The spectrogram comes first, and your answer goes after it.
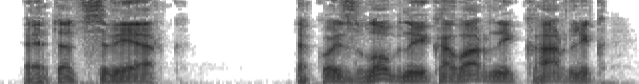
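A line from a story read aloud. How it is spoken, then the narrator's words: Stern, instructive reminder. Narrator (Russian): еще раз строго и назидательно напомнил я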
